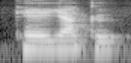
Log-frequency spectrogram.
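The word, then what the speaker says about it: 契約: Hán tự là chữ khế và chữ ước, như vậy khế ước sẽ đọc là keyaku.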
